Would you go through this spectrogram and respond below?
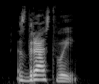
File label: bonjour, voix; ru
